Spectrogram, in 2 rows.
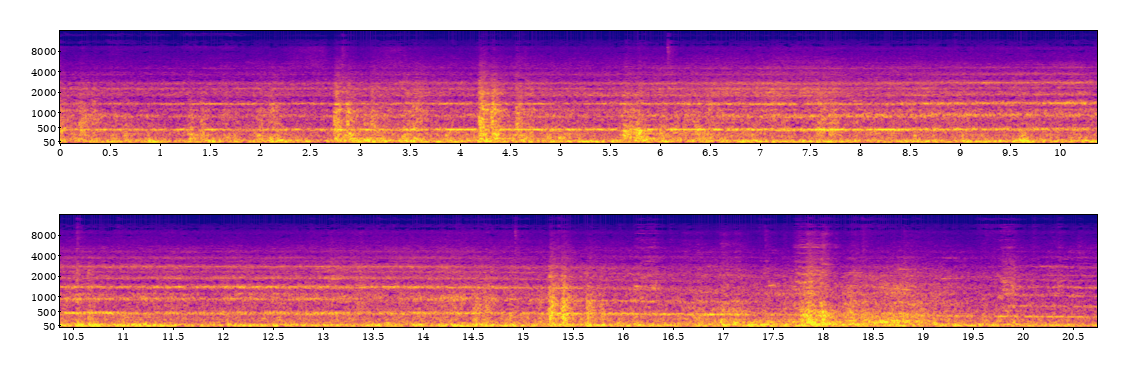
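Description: Inside a JR E233-series electric commuter train running at speed: a steady motor whine over the rumble of wheels on rail, with a few knocks over rail joints. Near the end the whine falls in pitch as the train slows.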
